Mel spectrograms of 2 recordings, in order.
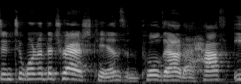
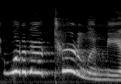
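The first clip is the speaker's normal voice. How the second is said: high, squeaky little voice; squeaky mouse; 8 dB louder, faster than usual. Acted. Mouse squeaking to Bear about the game.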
